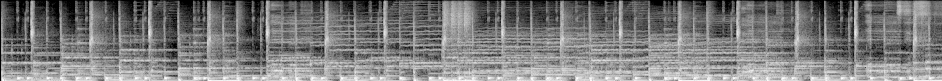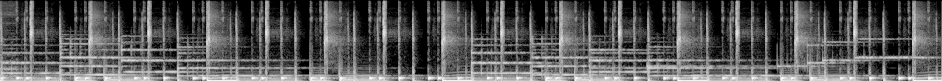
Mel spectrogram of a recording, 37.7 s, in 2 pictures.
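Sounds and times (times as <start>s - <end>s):
active R and B music: 0.0s - 37.6s.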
